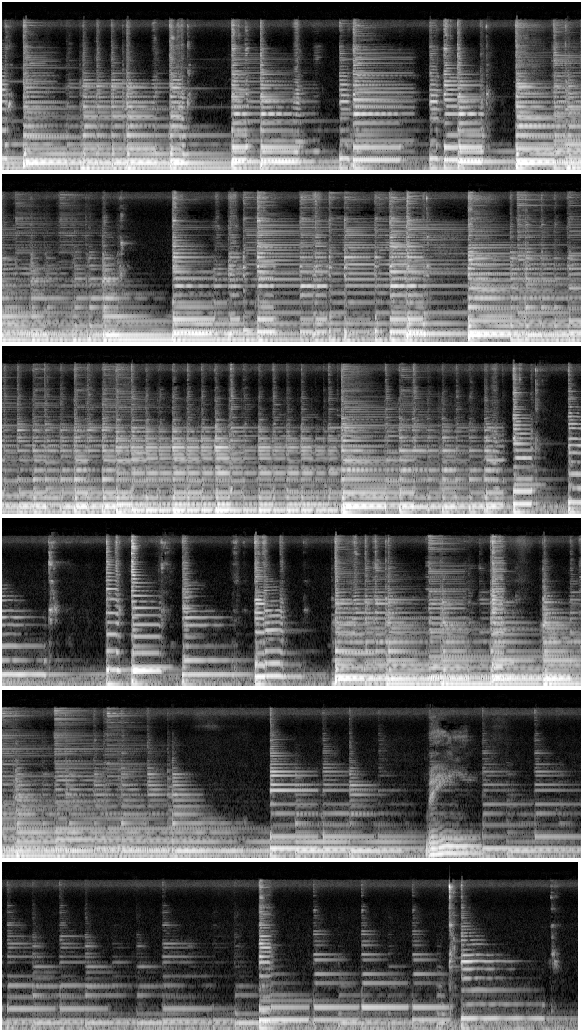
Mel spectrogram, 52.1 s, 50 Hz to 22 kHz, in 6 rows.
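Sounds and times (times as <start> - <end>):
acoustic guitar strumming: 0.0 - 52.0
guitar single picked notes: 23.4 - 43.4.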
